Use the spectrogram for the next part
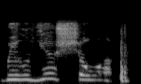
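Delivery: hushed, slow, almost under the breath; quiet question. Real, not acted. Preacher asks the crowd softly, hushed and slow.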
